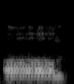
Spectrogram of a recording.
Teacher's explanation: ఓను 3 మాత్రలు దీర్ఘంగా పలకాలి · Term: ప్లుతం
